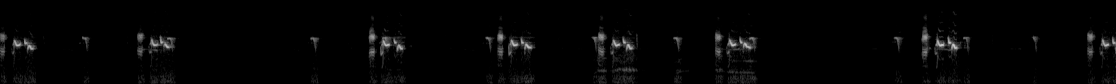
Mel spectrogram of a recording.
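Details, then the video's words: Sooty-headed bulbul lure call used for trapping: short high single notes alternating with bubbly, tumbling three- to four-note phrases that slide downward, repeated irregularly about once a second over eleven seconds, with a clean, quiet background. "SUARA PIKAT BURUNG KUTILANG AMPUH"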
